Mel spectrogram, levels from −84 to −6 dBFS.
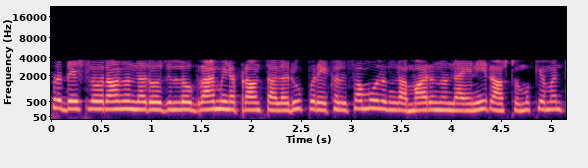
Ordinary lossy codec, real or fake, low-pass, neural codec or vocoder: none; fake; 3.6 kHz; codec, 16 kHz, 4 kbps, FreqCodec, larger model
